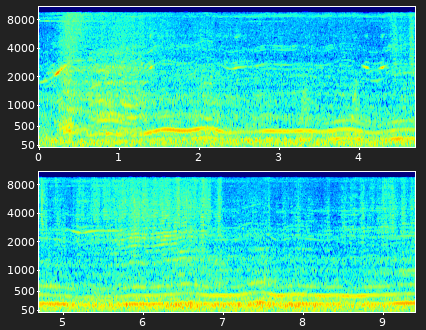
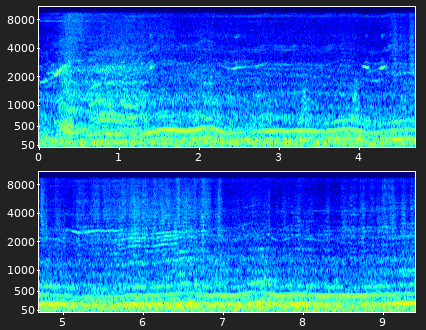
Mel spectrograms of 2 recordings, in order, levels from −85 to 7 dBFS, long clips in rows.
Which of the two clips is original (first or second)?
first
